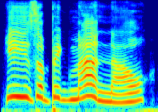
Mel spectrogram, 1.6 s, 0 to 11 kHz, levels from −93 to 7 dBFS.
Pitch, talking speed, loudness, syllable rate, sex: 270 Hz, 190 wpm, -13 LUFS, 3.6 syllables/s, female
